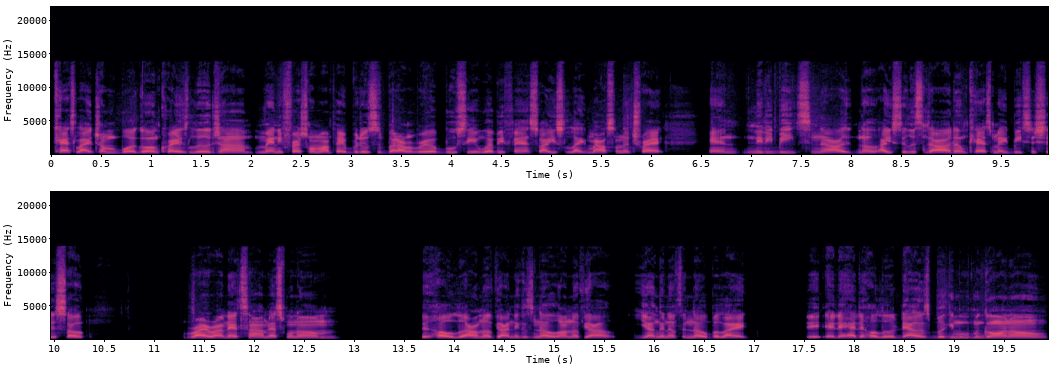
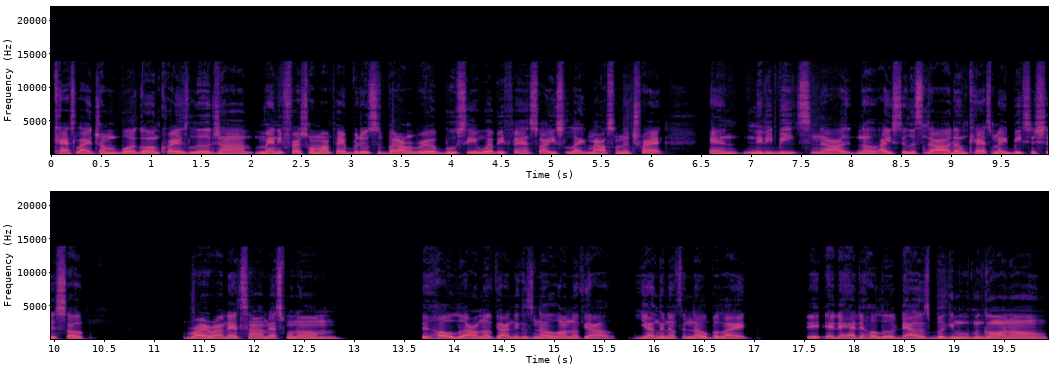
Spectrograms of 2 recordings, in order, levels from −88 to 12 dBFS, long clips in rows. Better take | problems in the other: second | thin; very; fading below 400 Hz

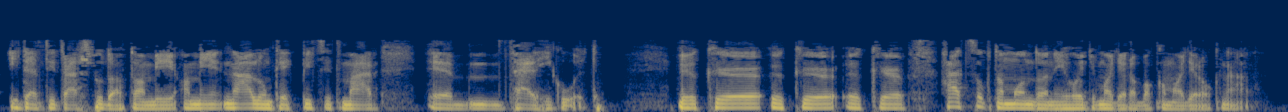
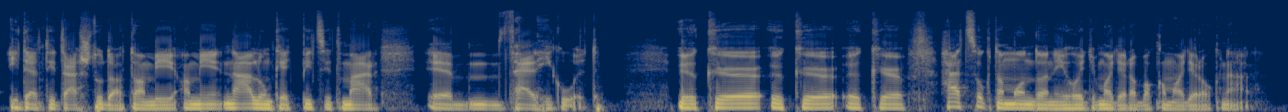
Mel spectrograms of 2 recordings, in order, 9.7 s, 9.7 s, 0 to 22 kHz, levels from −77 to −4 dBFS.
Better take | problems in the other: second | garbled, watery; slightly; nothing above 5.5 kHz

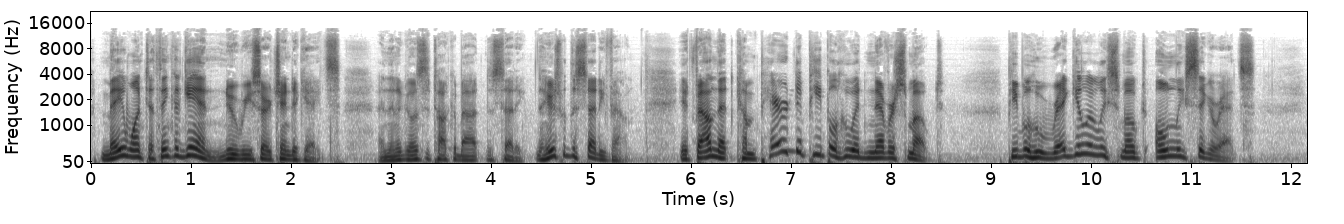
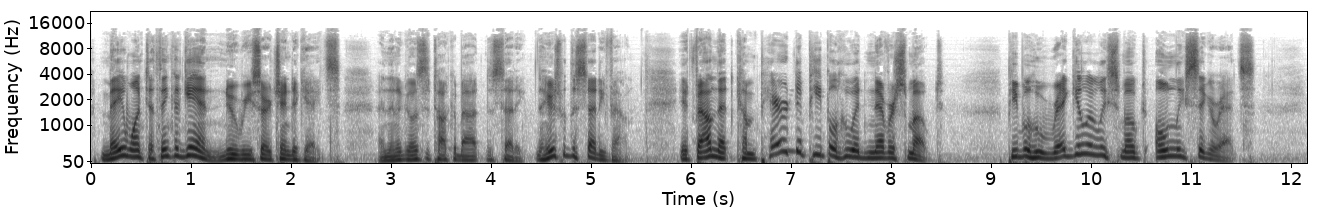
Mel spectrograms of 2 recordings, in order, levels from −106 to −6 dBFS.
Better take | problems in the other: neither | none

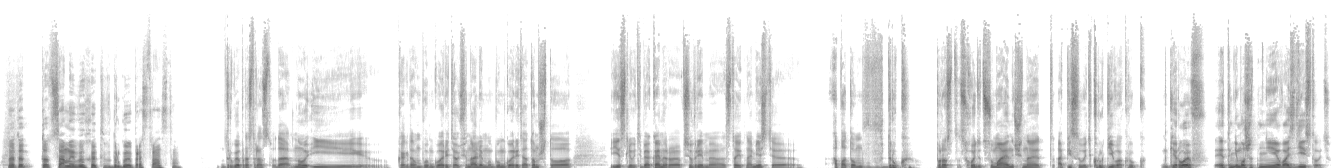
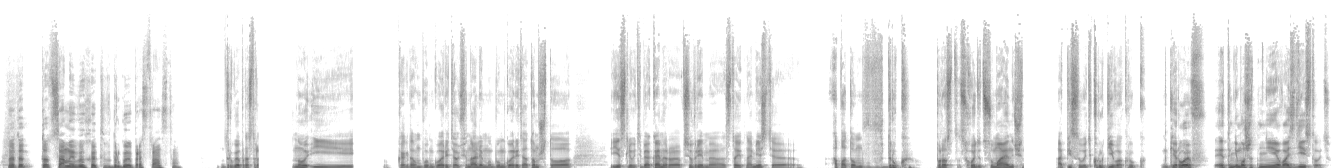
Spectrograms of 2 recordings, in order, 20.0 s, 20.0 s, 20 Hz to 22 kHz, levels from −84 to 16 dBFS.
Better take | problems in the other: first | audio cutting out; at 4 s for 0.5 s, at 5.5 s and at 15 s

